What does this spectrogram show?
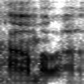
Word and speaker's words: Kamala: It's like comma, like a comma. Yeah. Kamala.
